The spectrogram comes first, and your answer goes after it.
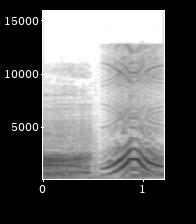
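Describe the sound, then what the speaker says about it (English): A cartoonish sheep from a 3D animal video game gives one loud, wavering bleat, rising and falling in pitch near the end, standing alone after a short tonal game sound. "sheep"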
